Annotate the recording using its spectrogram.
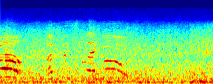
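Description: Waves wash against the side of a ship.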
